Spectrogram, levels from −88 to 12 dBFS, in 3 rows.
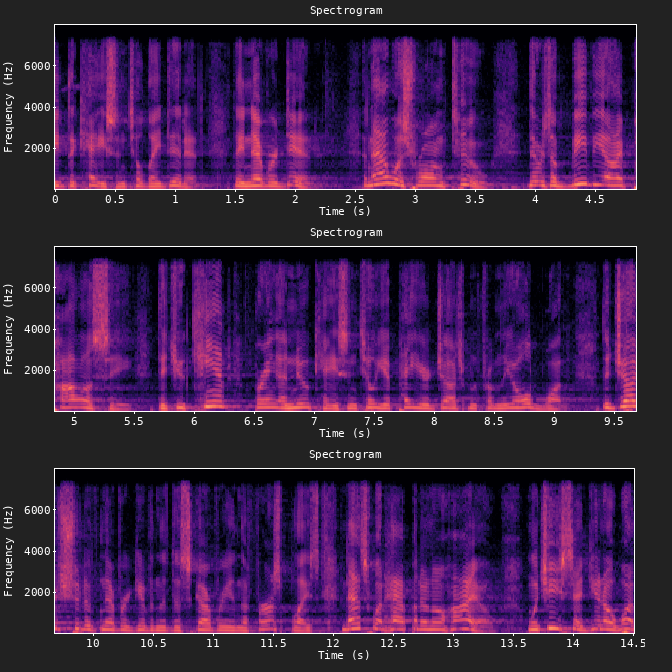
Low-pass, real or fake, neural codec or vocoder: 7.2 kHz; real; none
